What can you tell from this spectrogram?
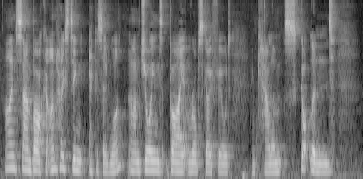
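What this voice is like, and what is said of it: Polished radio presenter voice. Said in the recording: “radio voice ... Big fan of your radio voice.”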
